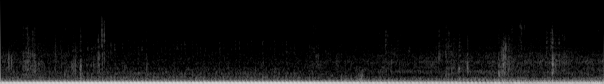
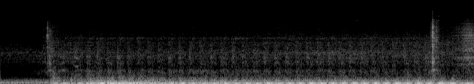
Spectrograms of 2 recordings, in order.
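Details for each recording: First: Car with new O2 sensors ordered to clear a remaining engine code. A deep, steady, even idle with no misses or knocks, running smooth for now. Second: VW wagon that shut off suddenly without sputtering and would not restart; starter cranks steadily at about three beats a second but the engine never catches.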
